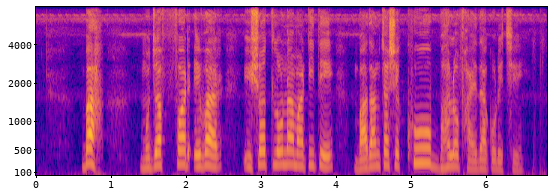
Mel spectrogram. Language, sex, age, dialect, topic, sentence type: Bengali, male, <18, Rajbangshi, agriculture, question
